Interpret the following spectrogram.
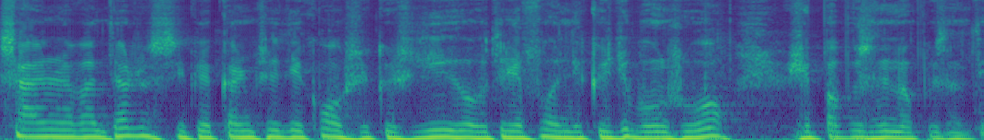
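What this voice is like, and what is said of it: Slight Périgord regional French accent. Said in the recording (French): “j'ai pas perdu mon accent du Périgord ... c'est un petit accent du Périgord”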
